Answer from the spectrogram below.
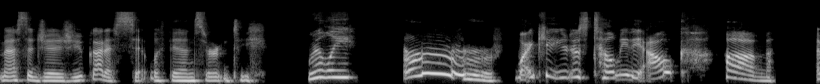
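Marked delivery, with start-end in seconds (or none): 3.1-3.6 a much higher, incredulous really; mock outraged disbelief; exasperated disbelief. Real, not acted. Exasperated reply to her prayers. 4.0-5.0 a loud, high exasperated urgh; loud mock-frustrated groan. Real, not acted. Frustrated at the uncertainty. 5.1-7.7 higher, slow whining plea; mock-whiny complaint to God; whiny pleading. Real, not acted.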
